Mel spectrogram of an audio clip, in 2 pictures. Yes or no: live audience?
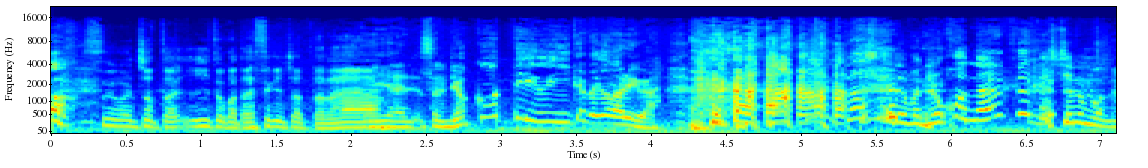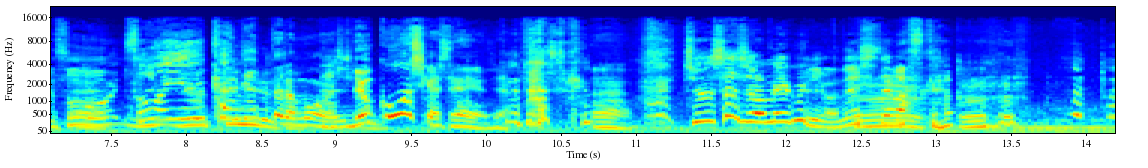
no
